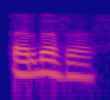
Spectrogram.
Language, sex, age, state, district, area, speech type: Kashmiri, male, 30-45, Jammu and Kashmir, Bandipora, rural, conversation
